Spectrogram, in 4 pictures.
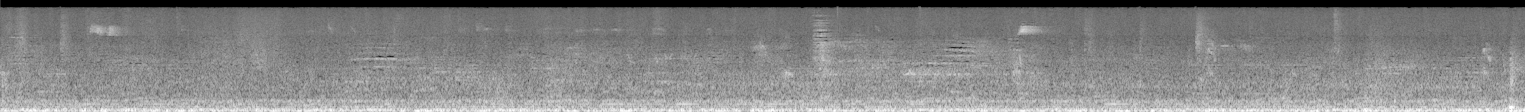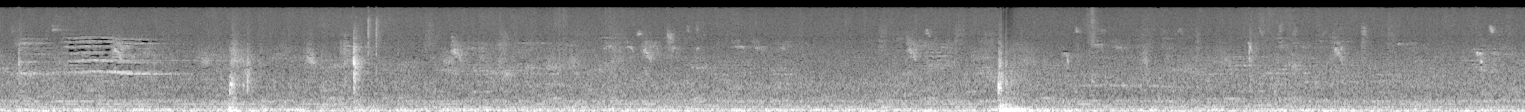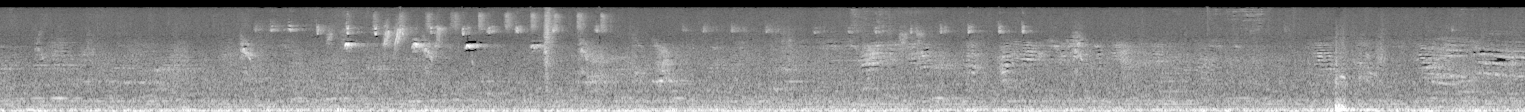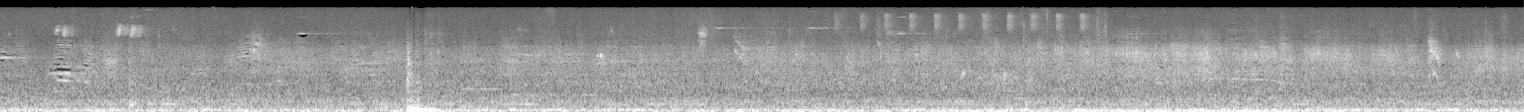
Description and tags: Suburban atmos. Wind through trees, bird calls and children in the distance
